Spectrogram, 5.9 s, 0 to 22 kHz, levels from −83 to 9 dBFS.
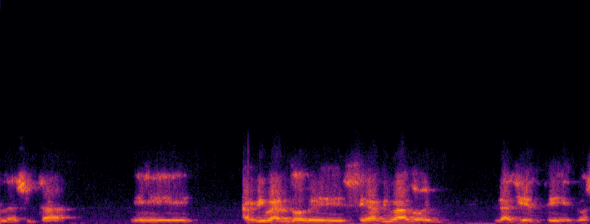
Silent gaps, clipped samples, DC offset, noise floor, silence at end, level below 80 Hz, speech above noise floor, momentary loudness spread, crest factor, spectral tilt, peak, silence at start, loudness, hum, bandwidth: none; under 0.1%; under 0.1%; -58 dBFS; 0 s; -52 dBFS; 40 dB; 10 LU; 18 dB; -3.5 dB/octave; 0 dBFS; 0 s; -17 LUFS; none; 7 kHz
